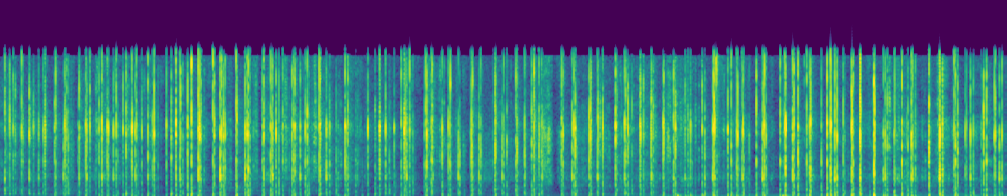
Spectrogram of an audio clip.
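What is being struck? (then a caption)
Small plastic squeeze tube. Long light-blue nails tap and scratch the surface of a small white plastic squeeze tube with a black cap, hollow and filled with product, held close to the mic. Rapid, dense, crackly taps with a thick low body fill the clip, growing somewhat louder and heavier in the second half over a faint steady low hum.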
